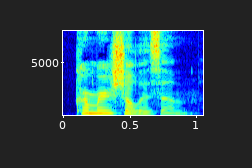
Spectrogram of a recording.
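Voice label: "commercialism", English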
